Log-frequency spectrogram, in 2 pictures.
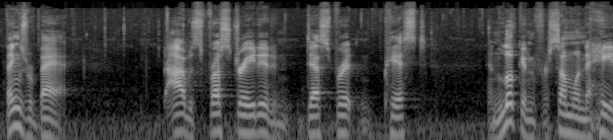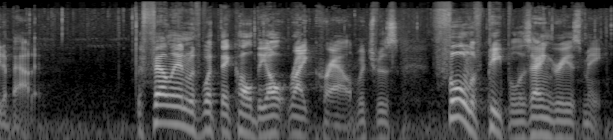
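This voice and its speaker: A man's voice: mid-range voice, lively intonation, normal speed, sharp tone. An actor playing a remorseful, bitter former extremist gunman giving testimony in an audio drama, in a blunt, wry, profane conversational way.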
